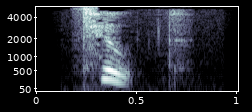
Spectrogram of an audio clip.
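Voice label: "tilt", English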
